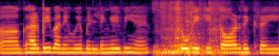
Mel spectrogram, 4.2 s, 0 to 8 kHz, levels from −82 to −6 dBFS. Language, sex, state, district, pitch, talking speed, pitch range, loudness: Hindi, female, Uttar Pradesh, Varanasi, 210 Hz, 200 wpm, 200-215 Hz, -16 LUFS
